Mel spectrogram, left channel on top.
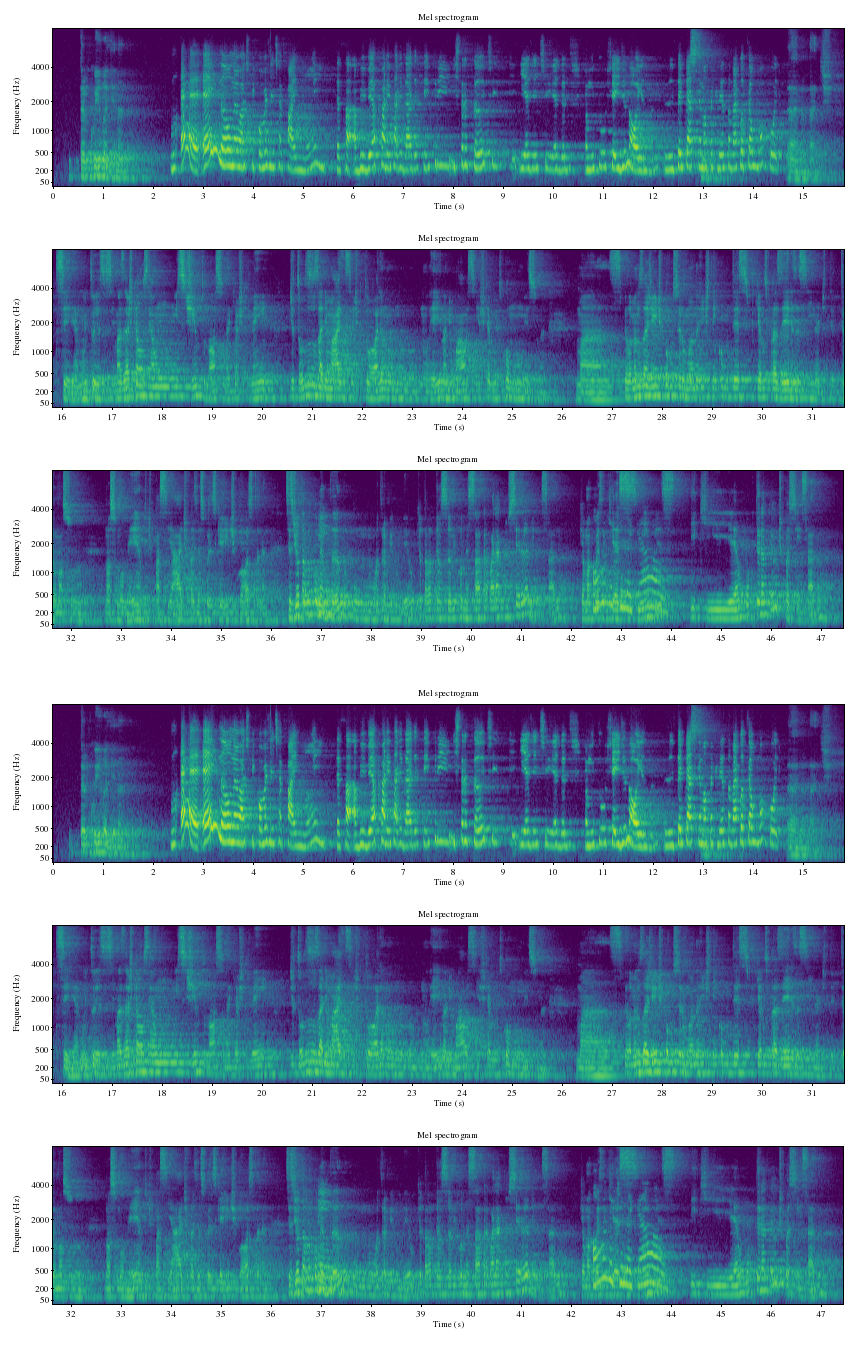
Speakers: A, on the left (about 60°); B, on the right (about 30°).
A: tranquila ali, né?
B: É, é e não, né? Eu acho que como a gente é pai e mãe, essa, a viver a parentalidade é sempre estressante e a gente, às vezes, é muito cheio de noias, né? A gente sempre
A: Sim,
B: acha que a nossa criança vai acontecer alguma coisa.
A: é verdade. Sim, é muito isso, assim, mas eu acho que é um, é um instinto nosso, né? Que acho que vem de todos os animais, assim, acho que tu olha no, no, no no reino animal, assim, acho que é muito comum isso, né? Mas pelo menos a gente, como ser humano, a gente tem como ter esses pequenos prazeres, assim, né? De ter, ter o nosso, nosso momento, de passear, de fazer as coisas que a gente gosta, né? Esses dias eu estava comentando
B: Sim.
A: com um outro amigo meu que eu estava pensando em começar a trabalhar com cerâmica, sabe? Que é uma coisa
B: Olha
A: que é
B: que
A: simples
B: legal!
A: e que é um pouco terapêutico, assim, sabe?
